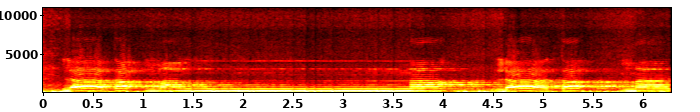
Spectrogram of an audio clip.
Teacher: پڑھنے کے بعد نون کے مخرج میں ہماری زبان لگی تو نون کا غنہ ایک الف کے بقدر ہماری خیشوم سے اس کی آواز آئے گی · جیسے ہی ہم نے میم پڑھا، میم کے بعد ہم نون میں ہماری زبان کی نوک لگی، فوراً ہی ہونٹ گول ہو گئے اور اشمام ادا ہوگا اور پڑھا جائے گا لا تأمنا۔ ایک طریقہ اس کو پڑھنے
